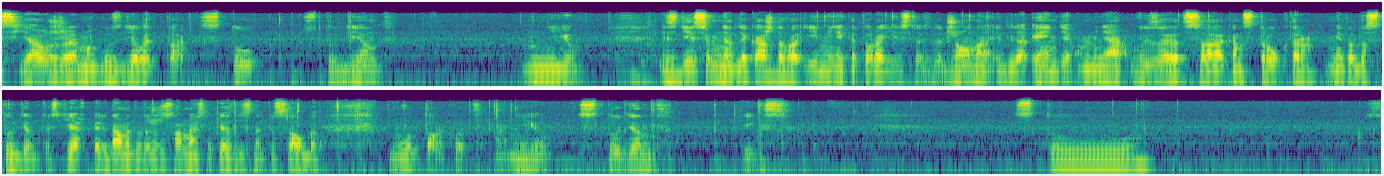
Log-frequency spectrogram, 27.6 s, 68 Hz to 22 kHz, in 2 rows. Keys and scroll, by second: 5.3 Return.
